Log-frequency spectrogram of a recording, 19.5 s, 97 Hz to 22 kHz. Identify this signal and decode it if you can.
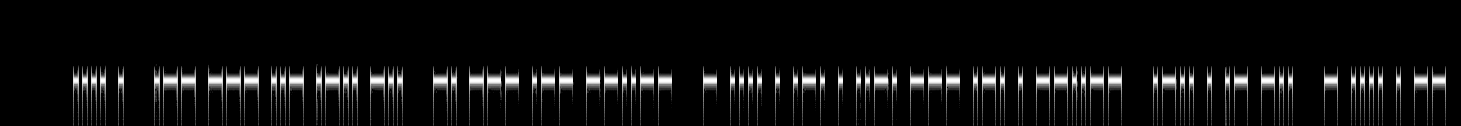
Morse code, heard as a keyed tone, about 20 wpm, 700 Hz. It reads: HE WOULD NOW, THEREFORE, LEAD THEM
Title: Sentences from Top 1000 Words - Review Part 5 - 20wpm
